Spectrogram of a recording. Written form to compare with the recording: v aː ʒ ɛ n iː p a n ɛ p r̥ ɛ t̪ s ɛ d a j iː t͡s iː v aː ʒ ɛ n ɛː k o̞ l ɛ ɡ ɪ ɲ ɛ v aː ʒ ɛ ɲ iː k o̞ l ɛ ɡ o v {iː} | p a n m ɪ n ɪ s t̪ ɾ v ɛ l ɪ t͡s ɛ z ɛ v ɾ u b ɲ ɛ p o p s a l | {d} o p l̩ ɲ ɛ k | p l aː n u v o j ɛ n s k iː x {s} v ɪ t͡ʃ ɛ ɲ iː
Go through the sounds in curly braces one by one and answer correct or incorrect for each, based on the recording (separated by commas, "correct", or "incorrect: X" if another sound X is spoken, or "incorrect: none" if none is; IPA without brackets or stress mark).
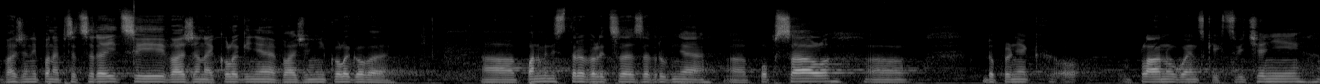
incorrect: ɛː, correct, incorrect: t͡s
